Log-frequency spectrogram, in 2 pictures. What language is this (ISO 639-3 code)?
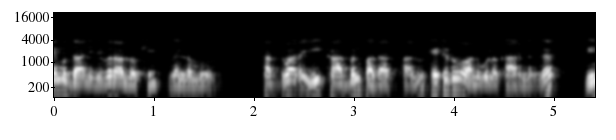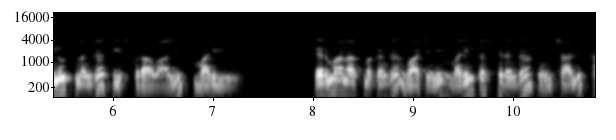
tel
